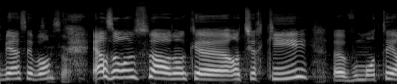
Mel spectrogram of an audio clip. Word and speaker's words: Erzurumspor: Aujourd'hui, donc, vous êtes au club Erzurumspor. Je prononce bien, c'est bon? C'est ça. Erzurumspor, donc en Turquie.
